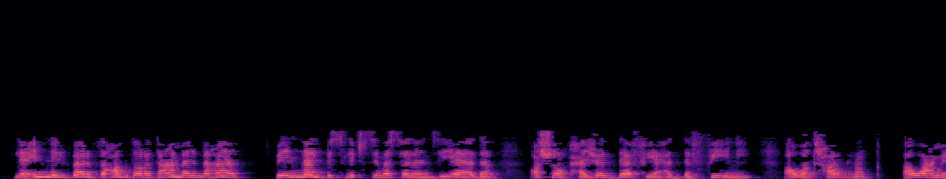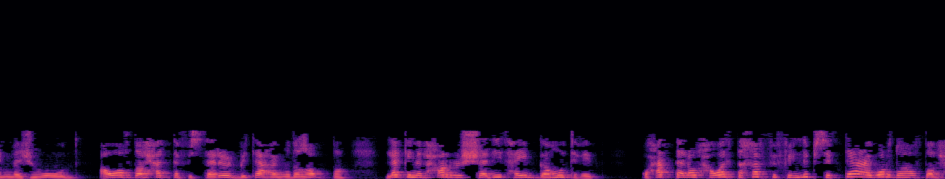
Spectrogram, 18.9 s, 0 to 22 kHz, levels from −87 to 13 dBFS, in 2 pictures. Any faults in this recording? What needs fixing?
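Throughout the speech, nothing remains above 6 kHz, and the sound is watery and swirling, with chirpy s sounds. This is likely heavy MP3 compression at a bitrate near 24 kbps. A plain low-pass filter would not swirl: the encoder here is short of bits and drops weak frequency lines from one frame to the next. To prevent it, encode at a much higher bitrate or keep a lossless master.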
